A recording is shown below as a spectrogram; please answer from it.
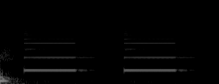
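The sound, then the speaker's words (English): An alarm goes off in a room, sounding two long, steady electronic tones that are bright and evenly pitched. Each lasts about half a second and is separated by a short pause of near silence. “This alarm starts going off in your room.”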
